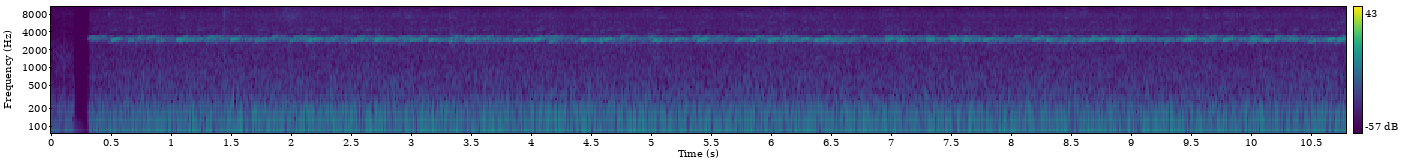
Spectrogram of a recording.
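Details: Field recording of a dense spring peeper (Pseudacris crucifer) chorus at wetlands in Alabama during frog season: countless high peeps blending into one steady, shrill ringing.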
